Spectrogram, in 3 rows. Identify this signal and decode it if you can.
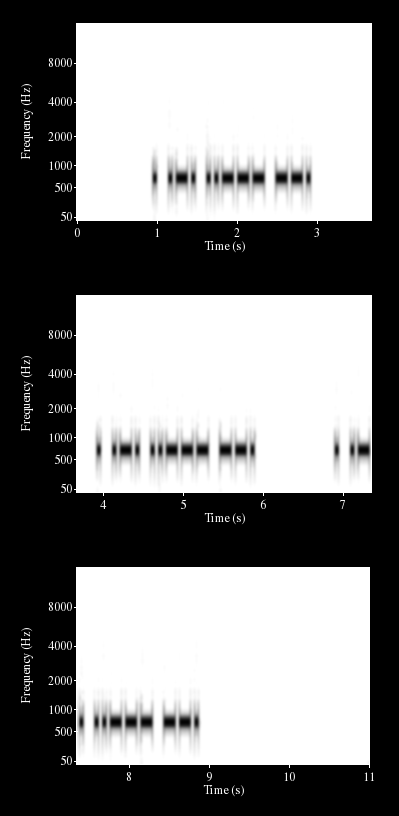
Morse code, heard as a keyed tone, about 25 wpm, 700 Hz. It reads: ER2G ER2G ER2G
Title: DXCC-100 Call Signs - 4 Characters - Repeated 3x - 25wpm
